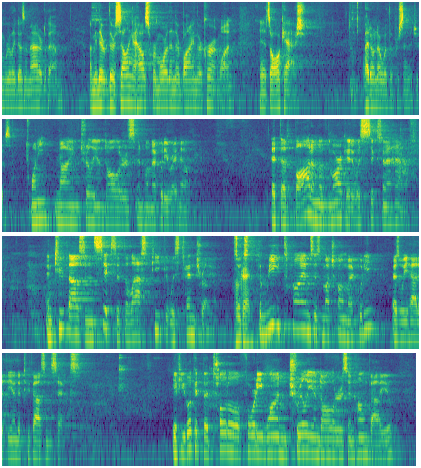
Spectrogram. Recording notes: The Norris Group’s annual award-winning event, I Survived Real Estate is back, LIVE! Our 15th annual black-tie gala.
